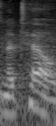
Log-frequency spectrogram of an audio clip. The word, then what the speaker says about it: Nettel: You know, it's interesting because I thought her name was Nettel. That's how they pronounce it in Spanish, but I see we call her Nettle in English.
